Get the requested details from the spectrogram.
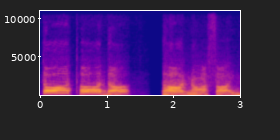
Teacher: ये सब दंत्य वर्ण है जो एक ही जगह से उच्चारित किया जाता है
